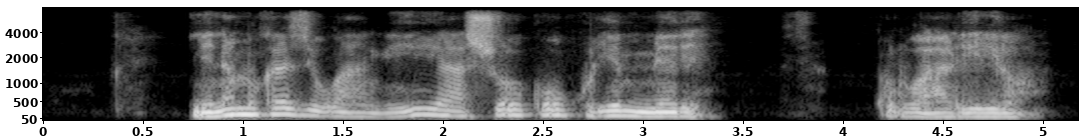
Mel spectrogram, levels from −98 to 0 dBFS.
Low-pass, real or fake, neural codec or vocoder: 7.2 kHz; fake; codec, 24 kHz, 6 kbps, HILCodec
